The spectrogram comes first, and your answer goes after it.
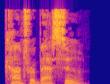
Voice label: "contrabassoon", pronounce

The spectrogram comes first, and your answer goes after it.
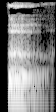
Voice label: "ooh", pronounce

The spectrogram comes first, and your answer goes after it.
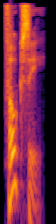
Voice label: "folksy", pronounce

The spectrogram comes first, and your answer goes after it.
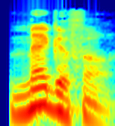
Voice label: "megaphone", pronounce

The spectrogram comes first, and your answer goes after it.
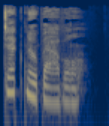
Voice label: "technobabble", pronounce

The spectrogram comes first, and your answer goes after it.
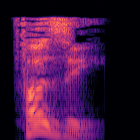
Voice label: "fuzzy", pronounce

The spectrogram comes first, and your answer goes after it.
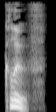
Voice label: "kloof", pronounce

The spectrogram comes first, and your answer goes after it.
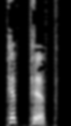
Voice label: "pip-pip", pronounce

